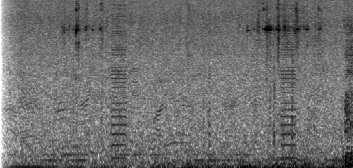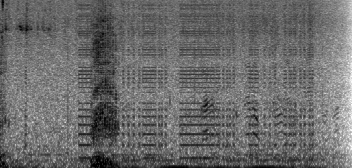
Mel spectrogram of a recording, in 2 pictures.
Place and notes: Valdidentro SO, Italia - mule-phone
